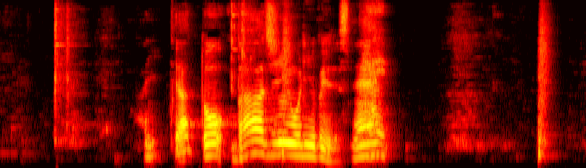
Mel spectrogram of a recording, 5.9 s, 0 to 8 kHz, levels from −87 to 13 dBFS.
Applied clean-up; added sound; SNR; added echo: classical method log-MMSE.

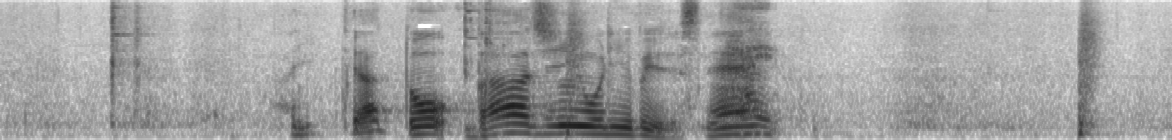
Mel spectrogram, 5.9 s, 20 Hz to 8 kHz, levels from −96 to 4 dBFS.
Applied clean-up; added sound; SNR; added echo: none; Snare drum; 10 dB; none.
